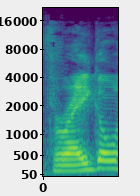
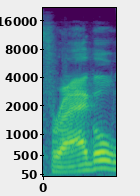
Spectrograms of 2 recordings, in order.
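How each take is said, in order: First: It is said with a Midwestern-sounding vowel. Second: It is said with a plain, non-Midwestern vowel. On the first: Someone else said it this way. The speaker calls it wrong. "My wife just yesterday said Fraggle" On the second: This is how it is normally said. The speaker calls it right. "instead of Fraggle"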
